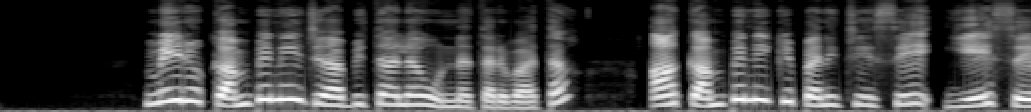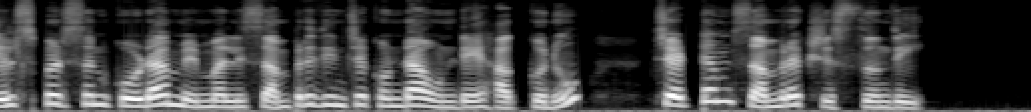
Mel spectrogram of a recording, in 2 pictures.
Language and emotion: Telugu, neutral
